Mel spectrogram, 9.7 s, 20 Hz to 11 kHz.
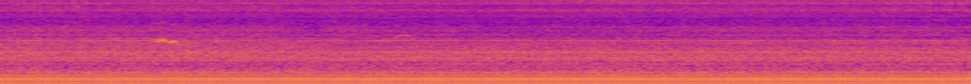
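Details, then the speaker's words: Ridgid generator with Yamaha MZ360 engine, about 10 years old, unused 4 years: even, steady drone at constant speed, no surging; ran well after choke start; adjustment screw nearly out, suspected vacuum leak; throttle plate still binds; normal running. "All right, it ran pretty good. It was a little hard to start, needed choke at first, but this adjustment screw here was turned out all the way."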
